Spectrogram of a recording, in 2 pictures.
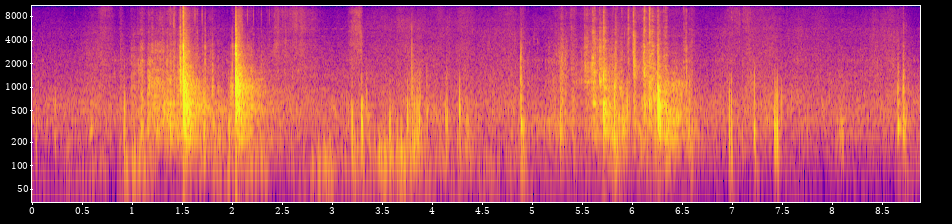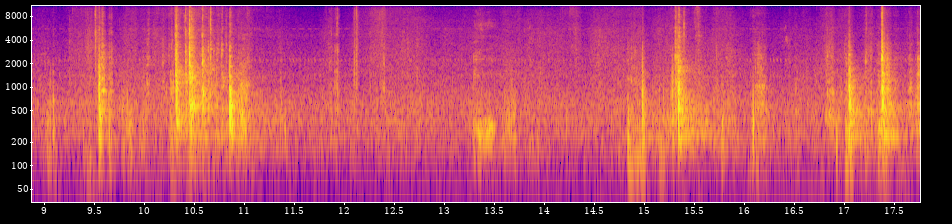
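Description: Boots crunch and tramp through deep snow.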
